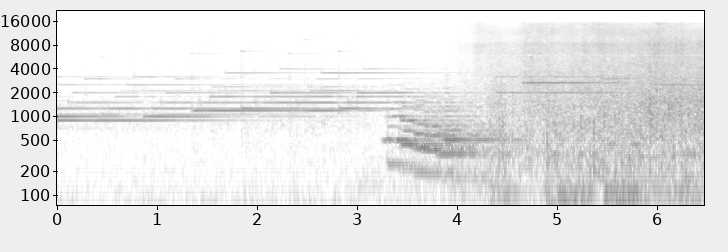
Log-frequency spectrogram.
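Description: Bright, ringing chime or glockenspiel tones give way to a broad hiss of noise, with no animal sounds.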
